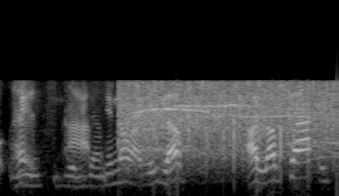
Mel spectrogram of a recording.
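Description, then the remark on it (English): A voice speaks briefly, then a steady wash of audience applause for past Salute a Youth candidates rises and continues to the end, with voices still talking over the clapping. “Let's give another round of applause to all of our past Salute a Youth candidates.”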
